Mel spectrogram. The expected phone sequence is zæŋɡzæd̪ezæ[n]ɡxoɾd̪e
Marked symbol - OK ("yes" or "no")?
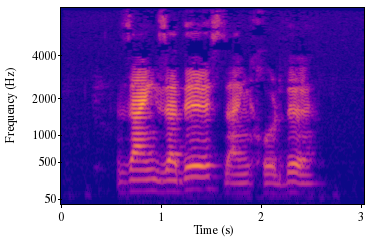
no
